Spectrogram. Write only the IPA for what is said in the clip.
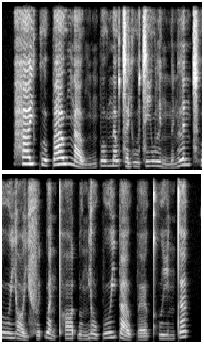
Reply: h aː˥ j kʷ ɐ˧ w p aː˥ w ŋ aː˨˩ w ŋ ʊ˨˧ ŋ p o˧ w n̪ ɐ˧ w t͡s ɐ˨˧ j uː˨ t͡s iː˧ w l ɪ˨˩ ŋ n̪ ɵ˨˥ n l ɐ˥ n t͡sʰ uː˧ j ɔː˨˩ j f ɵ˨˥ t̚ w ɐ˨˩ n pʰ ɔː˧ t̚ w ʊ˨˥ ŋ j o˧ w p uː˥ j p aː˨˩ w p œː˨ kʷʰ iː˨ n t̪ ɐ˥ k̚

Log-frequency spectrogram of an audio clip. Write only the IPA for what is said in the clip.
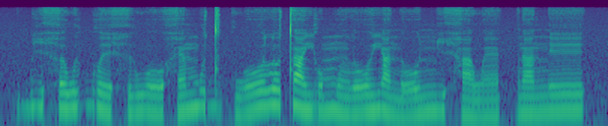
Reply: ɓ i˧ h ə˧ w ɨ˦ ɡʷ eː˨ h ɨ˧ w oː˨ h ɛ̃˦ m u˦ d ə˨ k w oː˦ l o˦ t ã˧ j o˧ m ũ˨ l oː˦ j ã˨ n oː˦ ɲ i˧ h ã˨ w ɛ̃˧ | ɾ ã˧ n eː˦

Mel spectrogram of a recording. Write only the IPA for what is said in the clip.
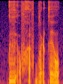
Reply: vʲ ɔ̰ f h ə̃ f b l ə̰ ɭ k ɪ o̯

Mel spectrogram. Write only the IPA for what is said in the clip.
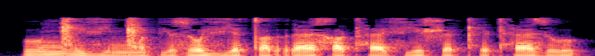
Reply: u ŋ͡ǁ i vʲ æ ŋ͡ǁ o pʲ o z o vʲ æ t ɒ r æ x ɒ ʈʰ æ fʲ e ʃ æ ʈʰ e ʈʰ æ z u

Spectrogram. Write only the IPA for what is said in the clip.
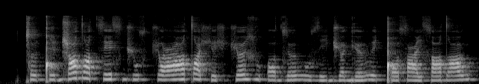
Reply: ǀ ɵ ǃ i ɖ͡ʐ i dˤ œ t͡s e s d͡ʒ u s t͡ʃ ɔ ʕ i tˤ ɵ ʃ e ʃ t͡ʃ œ ʑ u ʔ ɔ d͡z ɵ ɦ u z i d͡ʒ œ ɡʲ œ v e ǃ ɔ s ʕ i s ɔ dˤ u

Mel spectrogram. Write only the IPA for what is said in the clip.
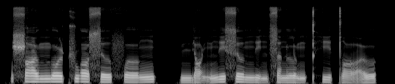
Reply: ʂ ɑ˥ ʊ̯ n̪ o˥ ʊ̯ ʈ͡ʂ w ɔ˥˩ s ɹ̩˧˥ f ɤ˧˥ ŋ | n̪ j ɑ̰˨˩ ŋ n̪ i˥ s ɹ̩˥˩ n̪ ḭ˨˩ n s a˦ n l ʊ̰˨˩ ŋ t̪ʰ i˥˩ t̪ ɑ̰˨˩˦ ʊ̯

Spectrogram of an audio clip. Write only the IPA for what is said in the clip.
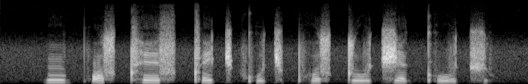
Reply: ʉ pʼ ɔ s tʰ e s tʼ e t͡ʃ kʷʼ ə t͡ʃ pʰ ʊ s t u t͡ʃ ɛ kʼ u t͡ʃ

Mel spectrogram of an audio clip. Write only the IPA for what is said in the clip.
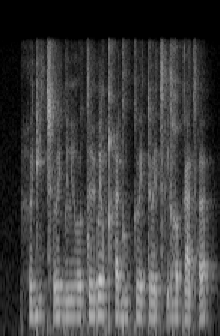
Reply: h ɵ ɡʲ ɵ lʲ t͡sʼ ɵ e̯ ɡ o lʲ w o t ɨ ɽ u lʲ qʰ ɨ ɡ u k ɵ e̯ t ɵ e̯ t͡sʼ ɨ lʲ ʁ o k a t͡sʼ ɐ

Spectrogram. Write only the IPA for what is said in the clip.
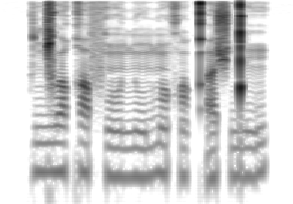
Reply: ŋ͡ǀ u q ʌ f õ n ũ m õ χ õ qʼ e ʃ ŋ͡ǃ ĩ

